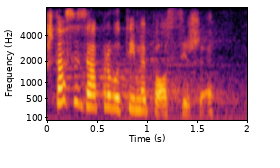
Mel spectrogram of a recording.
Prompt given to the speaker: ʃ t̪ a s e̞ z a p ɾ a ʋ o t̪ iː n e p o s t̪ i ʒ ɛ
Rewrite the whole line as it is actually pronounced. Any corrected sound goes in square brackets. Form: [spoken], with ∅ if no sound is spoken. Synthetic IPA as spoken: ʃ t̪ a s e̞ z a p ɾ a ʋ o t̪ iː [m] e p o s t̪ i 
